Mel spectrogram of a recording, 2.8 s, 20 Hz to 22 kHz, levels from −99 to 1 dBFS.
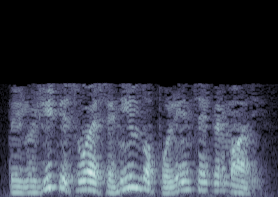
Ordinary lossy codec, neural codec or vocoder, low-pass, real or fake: AAC, 16 kbps; vocoder, 44.1 kHz, 128 mel bands, Pupu-Vocoder; 19.8 kHz; fake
